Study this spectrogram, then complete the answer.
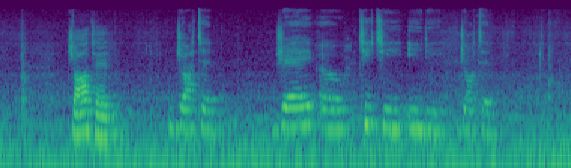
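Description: Another young boy speaks clearly into a microphone.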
